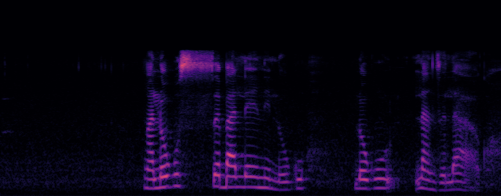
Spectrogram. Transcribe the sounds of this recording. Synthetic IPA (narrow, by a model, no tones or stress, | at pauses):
ŋalok̬usɛɓalenil | lok̬u | land͡zʱɛla̰ːk̬ɔ̥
